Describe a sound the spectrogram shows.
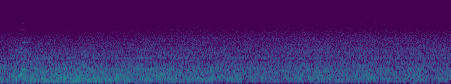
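Waves wash steadily onto a sandy shore.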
